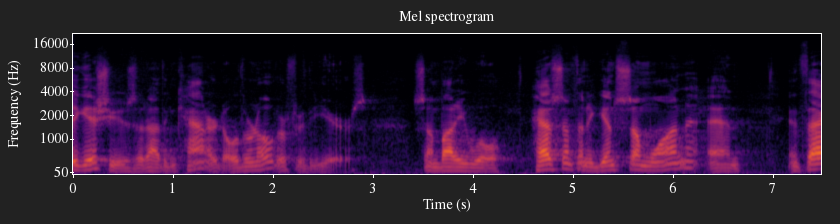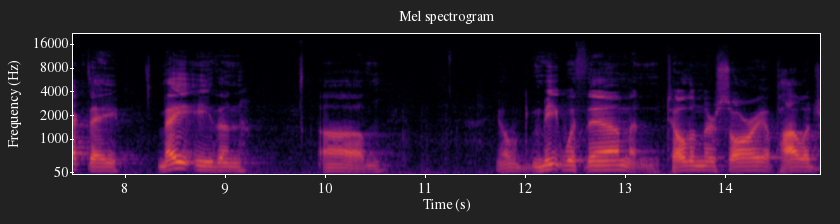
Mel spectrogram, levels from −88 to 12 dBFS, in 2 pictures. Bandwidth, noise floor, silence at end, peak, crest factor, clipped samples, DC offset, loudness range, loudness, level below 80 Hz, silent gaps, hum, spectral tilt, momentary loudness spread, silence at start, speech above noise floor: 17.5 kHz; -63 dBFS; 0 s; -12 dBFS; 22 dB; under 0.1%; under 0.1%; 7 LU; -33 LUFS; -68 dBFS; none; none; -4.5 dB/octave; 18 LU; 0 s; 31 dB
